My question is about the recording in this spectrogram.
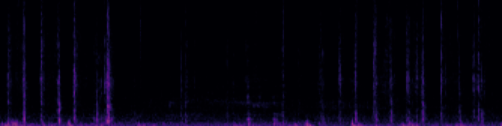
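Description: A deck of oracle cards being shuffled by hand, cards slapping and clicking against each other. There is a quick run of clicks in the first second, then a few scattered clicks.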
